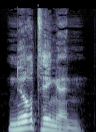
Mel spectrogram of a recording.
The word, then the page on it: Nürtingen: ˈnʏrtɪŋən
